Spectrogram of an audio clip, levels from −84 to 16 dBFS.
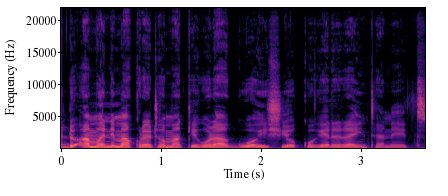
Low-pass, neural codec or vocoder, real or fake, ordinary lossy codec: none; none; real; none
